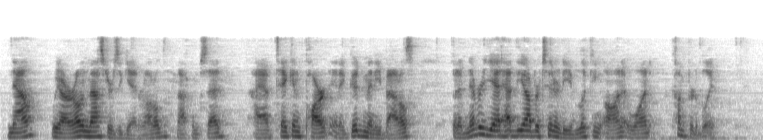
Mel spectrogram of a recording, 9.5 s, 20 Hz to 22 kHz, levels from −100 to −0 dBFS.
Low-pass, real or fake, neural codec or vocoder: 7.2 kHz; real; none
